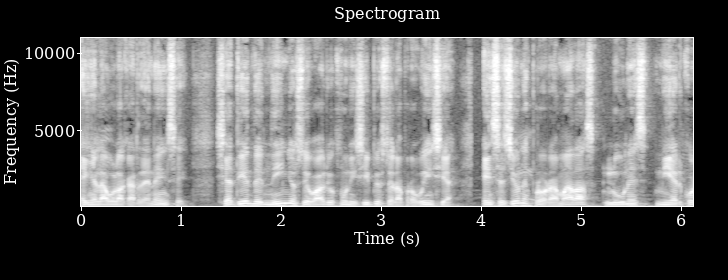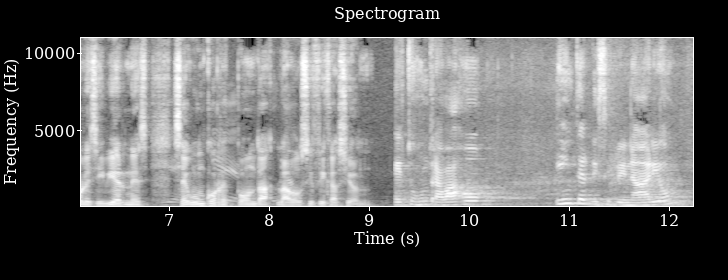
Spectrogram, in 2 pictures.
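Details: Adult male narrator; typical speech.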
